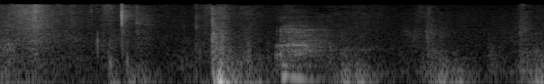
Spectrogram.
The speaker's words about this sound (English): However, Oh, Lord, somebody's banging on my door. Hold on.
